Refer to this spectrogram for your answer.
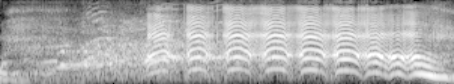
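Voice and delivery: loud, high staccato "eh-eh-eh" laugh; big self-satisfied Frenchman laugh; mock French laugh. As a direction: cackle smugly like a cartoon Frenchman, loud and high. Mock Frenchman laughing at his boast.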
